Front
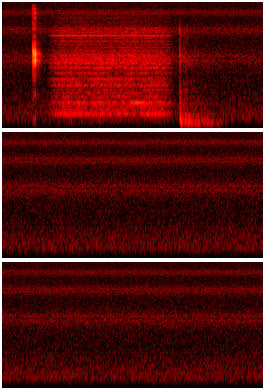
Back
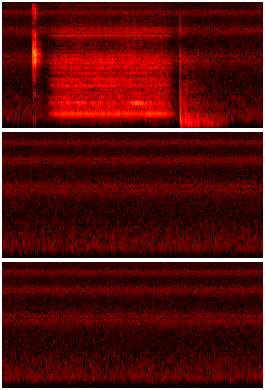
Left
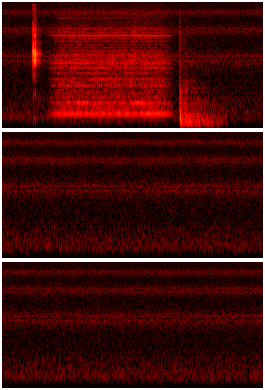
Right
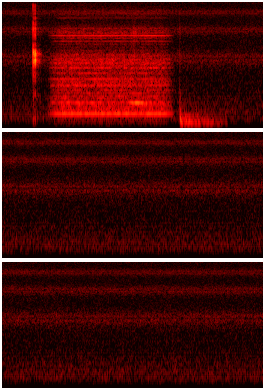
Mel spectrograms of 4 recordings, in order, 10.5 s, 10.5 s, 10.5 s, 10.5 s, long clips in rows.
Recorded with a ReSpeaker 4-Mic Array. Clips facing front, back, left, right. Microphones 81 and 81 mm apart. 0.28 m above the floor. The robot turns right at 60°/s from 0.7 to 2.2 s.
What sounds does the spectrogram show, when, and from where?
0.4 s a finger snap: 75° right
2.4 s a thud: 110° left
